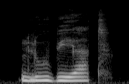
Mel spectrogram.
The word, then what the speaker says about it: любят: Лю, лю, pronounce it soft. Любят.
